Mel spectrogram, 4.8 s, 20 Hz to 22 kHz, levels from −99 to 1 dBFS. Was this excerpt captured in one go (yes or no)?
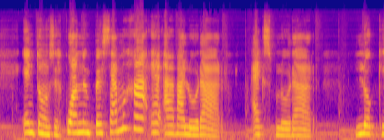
yes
